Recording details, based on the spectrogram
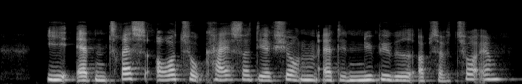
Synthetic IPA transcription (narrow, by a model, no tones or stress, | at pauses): iæd̥n̩t͡sʰʁasɒʊɐt͡sʰo̝̰ːkʰɑ̈ɪsɐd̥iʁaɡ̥ɕo̝̰ːnn̩æd̥e̝nyb̥yɡ̥əð̞̩ˠəʔɒ̽b̥sæɐʋæt͡sʰo̝ɐ̰jɔ̽m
